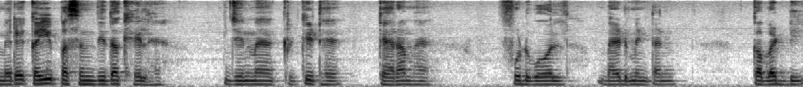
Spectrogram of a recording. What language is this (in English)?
Urdu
